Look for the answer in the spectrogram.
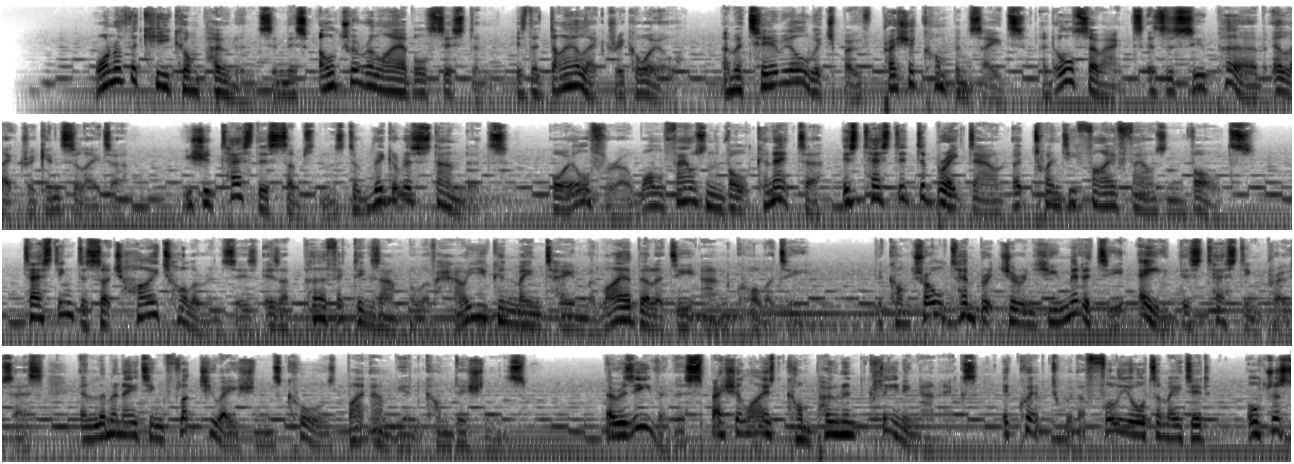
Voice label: corporate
